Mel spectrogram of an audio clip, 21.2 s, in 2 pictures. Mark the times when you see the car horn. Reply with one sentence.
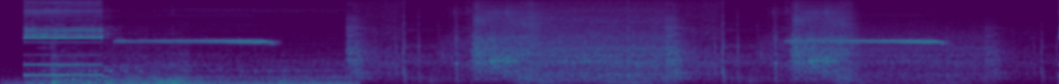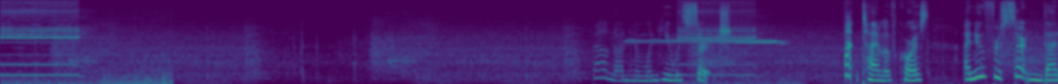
You can hear the car horn from 0.2 to 1.6 s, from 10.6 to 12.3 s and from 17.4 to 18.6 s.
